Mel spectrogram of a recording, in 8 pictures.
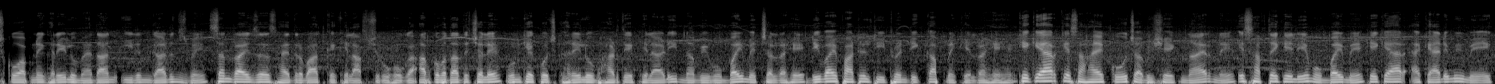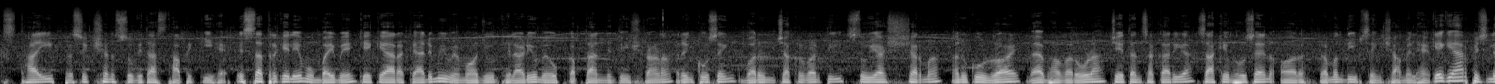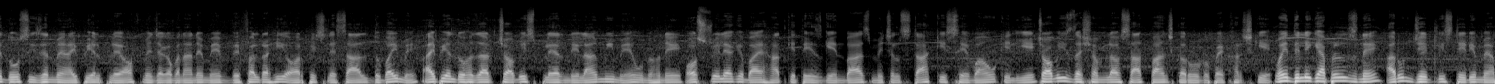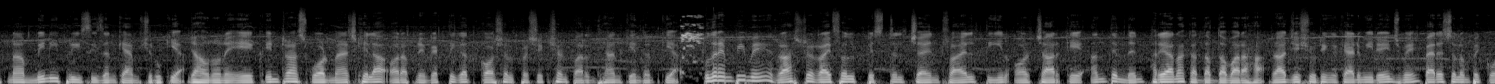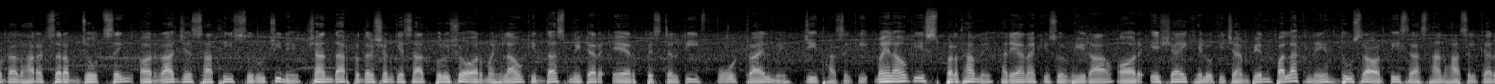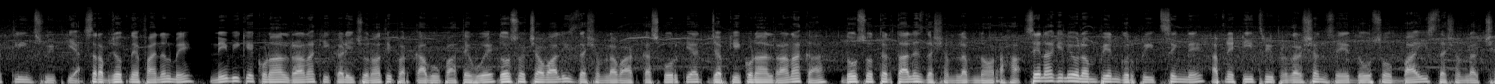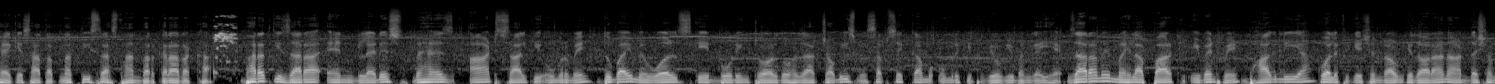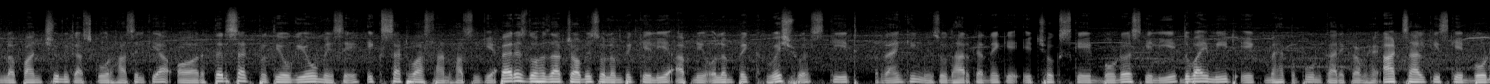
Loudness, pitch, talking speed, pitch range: -23 LUFS, 105 Hz, 185 wpm, 100-115 Hz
